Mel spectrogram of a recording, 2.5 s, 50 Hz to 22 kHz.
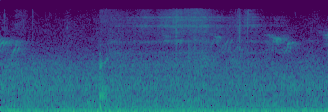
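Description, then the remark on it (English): Faint birds chirp a few times outdoors on a hot, dry June day of about 97 degrees, over a steady low background rumble, with no one speaking. “A lot of birds right now.”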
